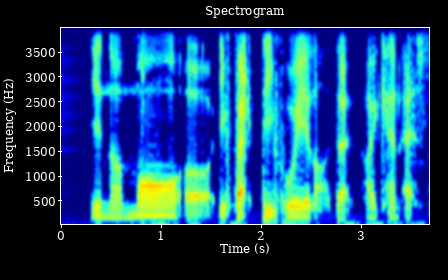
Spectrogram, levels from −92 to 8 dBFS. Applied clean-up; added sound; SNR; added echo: classical method spectral subtraction.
